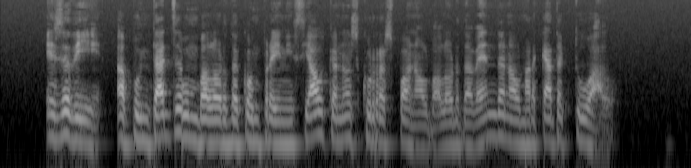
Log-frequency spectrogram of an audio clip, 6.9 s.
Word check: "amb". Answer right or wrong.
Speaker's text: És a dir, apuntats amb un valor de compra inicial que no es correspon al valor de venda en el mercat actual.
wrong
